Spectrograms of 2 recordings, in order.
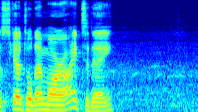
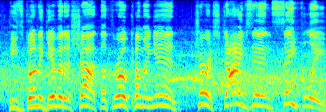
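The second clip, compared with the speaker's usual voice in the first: much higher and louder, shouting the close play; excited play call; 8 semitones higher, 6 dB louder than usual. Real, not acted. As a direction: build to a shout as the runner dives in. Runner dives into second base.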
